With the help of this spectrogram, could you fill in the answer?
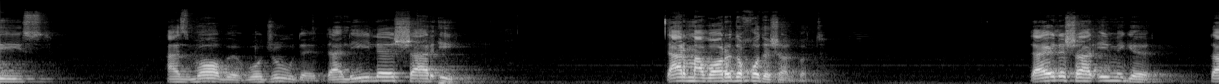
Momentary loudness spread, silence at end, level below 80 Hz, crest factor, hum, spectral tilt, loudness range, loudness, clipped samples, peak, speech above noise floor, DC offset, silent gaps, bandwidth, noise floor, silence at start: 18 LU; 0 s; -46 dBFS; 18 dB; none; -5.5 dB/octave; 5 LU; -16 LUFS; under 0.1%; 0 dBFS; 46 dB; under 0.1%; none; 13 kHz; -62 dBFS; 0 s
